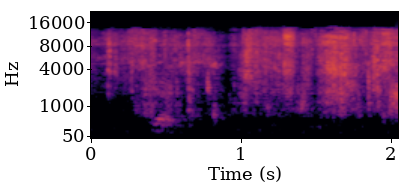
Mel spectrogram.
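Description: Faint voices answering "yes" over low room noise.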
